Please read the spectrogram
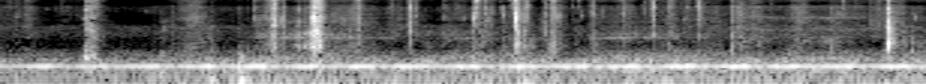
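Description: Adhesive tape being handled and pressed down over folded cardboard: scattered crackling with a few sharp clicks. A steady low hum runs behind it.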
